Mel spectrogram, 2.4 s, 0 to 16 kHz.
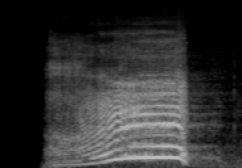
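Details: Cow calling to its herd while grazing in a field: one long moo of about 1.4 seconds, starting low and rising, then holding a steady, strongly harmonic tone before stopping abruptly.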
